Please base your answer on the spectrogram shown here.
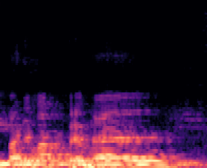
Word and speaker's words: पद्मप्रभ: हाँ, कुछ कुछ उच्चारण में देखने में आया कि पद्म प्रभा बोलते हैं, पद्म प्रभ नहीं, पद्म प्रभा, बीच में भी पद्म और प्रभ के बीच में भी स्वराघात होता है, और चंद्र प्रभ इसमें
